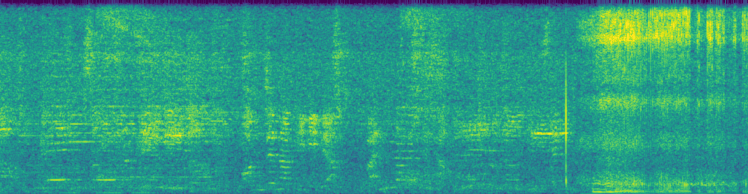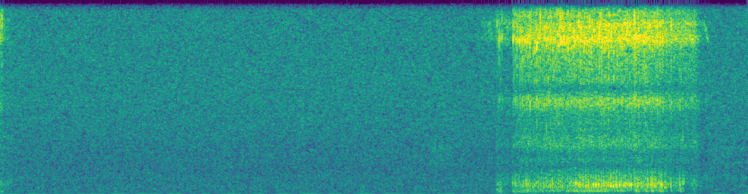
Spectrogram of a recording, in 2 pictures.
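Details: Sleeping puppy lying on a pillow under a blanket: two long, low, rough breaths over soft music and faint voices; snoring.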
